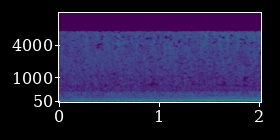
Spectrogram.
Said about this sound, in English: And here it comes, pulled along by an honest-to-goodness full-size motor truck. A giant silver and scarlet space rocket, Terra 4.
